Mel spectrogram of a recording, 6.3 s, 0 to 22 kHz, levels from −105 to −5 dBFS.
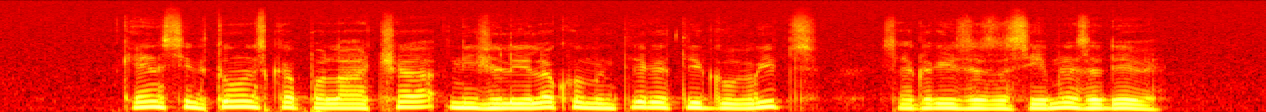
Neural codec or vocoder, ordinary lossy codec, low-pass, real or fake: none; none; none; real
